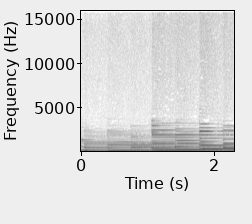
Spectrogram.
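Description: Piano playing a broken E minor chord: a low E is struck, then the chord's notes are played one at a time, about three a second. The sustain pedal is held down, so the notes ring on together.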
